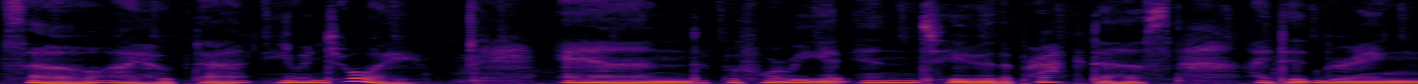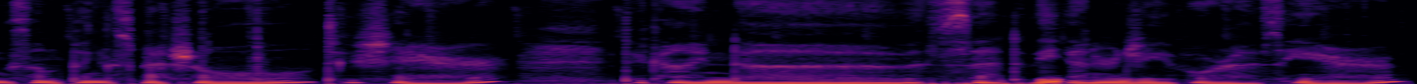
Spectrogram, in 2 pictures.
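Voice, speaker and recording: A woman softly guiding a relaxation practice as an ASMR host, with a breathy, whispery voice and a slow, soothing, gentle manner. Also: very deep voice, fairly even intonation. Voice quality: breathy, whispery soft-spoken.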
